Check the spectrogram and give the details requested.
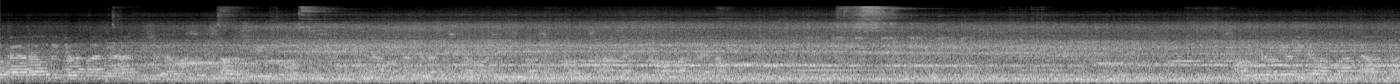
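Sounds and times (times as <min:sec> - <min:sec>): electric train passing: 0:00.0 - 0:14.0.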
